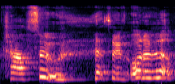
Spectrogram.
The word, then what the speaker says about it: char siu: It is pronounced char siu.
